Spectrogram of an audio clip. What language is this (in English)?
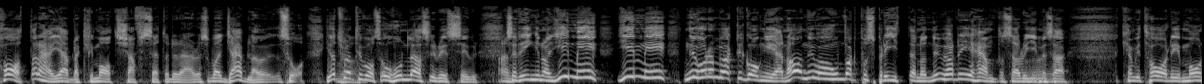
Swedish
